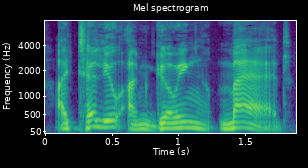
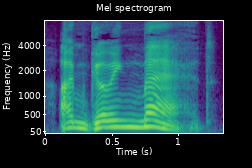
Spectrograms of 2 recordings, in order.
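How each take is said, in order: First: High-pitched, dramatic insistence; insistent repeat. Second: High, slow, drawn-out bitter confession. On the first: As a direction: press it home to get a reaction. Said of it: "he repeated it". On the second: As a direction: announce it bitterly and dramatically, stretching it out. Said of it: "said Jack bitterly". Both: A narrator's reading.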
